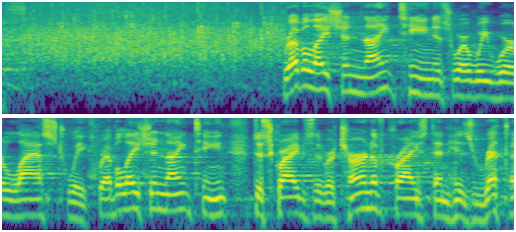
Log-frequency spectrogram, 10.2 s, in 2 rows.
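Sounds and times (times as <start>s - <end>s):
audience applause: 0.0s - 2.9s
speech: 2.8s - 10.2s.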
